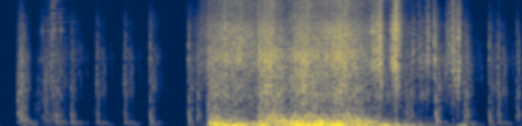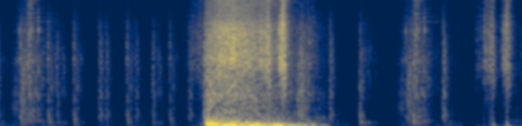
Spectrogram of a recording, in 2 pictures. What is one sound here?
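Footsteps crunch on grass and rock.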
